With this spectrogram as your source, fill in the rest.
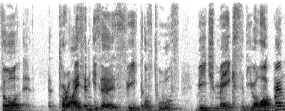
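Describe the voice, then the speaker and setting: A man with a Swiss accent and a fairly high pitch speaks with lively intonation, and room echo is audible. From Switzerland. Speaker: tech executive. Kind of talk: interview.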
